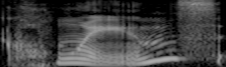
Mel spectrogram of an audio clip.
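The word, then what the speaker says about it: quoins: use what are called coins and it's spelt with a qu so it's qu oh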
